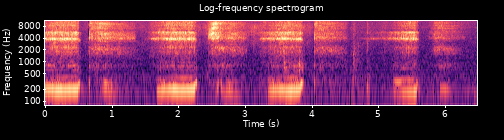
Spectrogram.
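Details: Napping Bulldog Akua snoring: four or five drawn-out, rattling, wheezy snores roughly every 1.7 seconds, each a low buzzing grunt with airy hiss above, in a quiet room.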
